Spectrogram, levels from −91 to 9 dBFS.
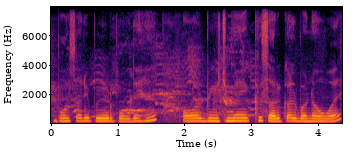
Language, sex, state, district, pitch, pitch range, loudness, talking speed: Hindi, female, Rajasthan, Jaipur, 190 Hz, 185-200 Hz, -17 LUFS, 180 wpm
